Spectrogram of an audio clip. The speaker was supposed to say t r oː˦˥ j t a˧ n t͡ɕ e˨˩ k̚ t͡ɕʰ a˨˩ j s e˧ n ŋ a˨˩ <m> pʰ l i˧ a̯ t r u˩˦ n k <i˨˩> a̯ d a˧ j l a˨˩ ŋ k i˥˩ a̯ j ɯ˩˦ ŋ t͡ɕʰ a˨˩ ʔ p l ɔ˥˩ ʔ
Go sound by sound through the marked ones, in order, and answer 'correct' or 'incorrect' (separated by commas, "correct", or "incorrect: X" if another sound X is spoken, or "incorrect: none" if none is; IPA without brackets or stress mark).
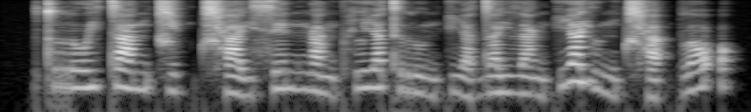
incorrect: ŋ, incorrect: i˩˦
